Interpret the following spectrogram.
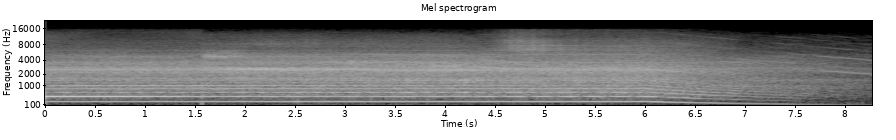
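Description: Bosch GEX 125 random orbital sander's 290-watt electric motor running steadily with an even hum, the pad spinning free. About six seconds in it is switched off and winds down, its pitch falling and fading as the pad slows.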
